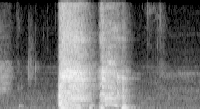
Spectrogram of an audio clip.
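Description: A man coughing twice in quick succession, about half a second in, loud and close to the microphone.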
